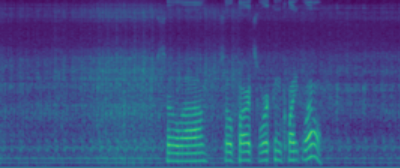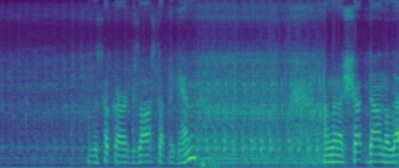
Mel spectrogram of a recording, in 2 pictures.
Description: An engine works while a man talks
